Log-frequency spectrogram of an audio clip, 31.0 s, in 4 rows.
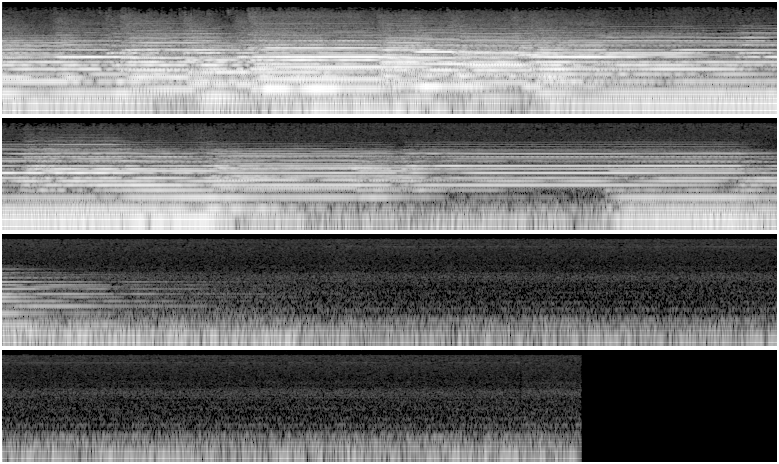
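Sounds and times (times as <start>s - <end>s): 
music piece: 0.0s - 17.8s.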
